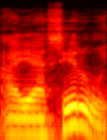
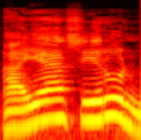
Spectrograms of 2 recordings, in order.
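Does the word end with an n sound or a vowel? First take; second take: vowel; n sound. First: The word ends on a vowel without n. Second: The word ends with a final n sound. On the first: It becomes calling out to someone. The speaker calls it wrong. "bukan ayasiru ya ... nanti jadi manggil" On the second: It asks whether a person is somewhere. The speaker calls it right. "jangan lupa tanwinnya ya"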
